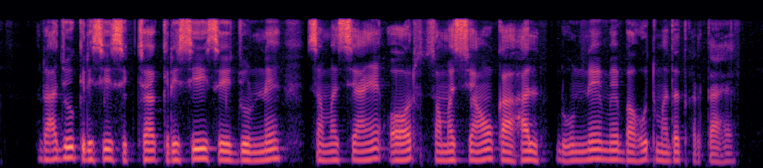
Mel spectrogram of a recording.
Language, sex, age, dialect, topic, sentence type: Hindi, male, 18-24, Garhwali, agriculture, statement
